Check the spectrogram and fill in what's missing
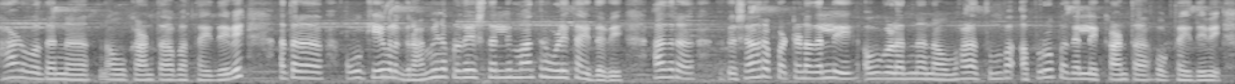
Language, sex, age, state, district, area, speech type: Kannada, female, 60+, Karnataka, Gadag, rural, spontaneous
